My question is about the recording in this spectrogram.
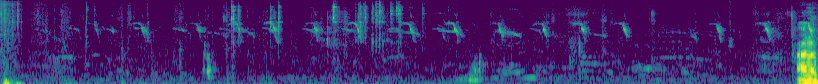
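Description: Faint bird chirps, a few each second: short, high notes that fall in pitch, typical of a village flock of chickens. A brief thump at the very start is the loudest sound.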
